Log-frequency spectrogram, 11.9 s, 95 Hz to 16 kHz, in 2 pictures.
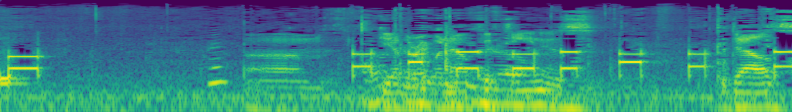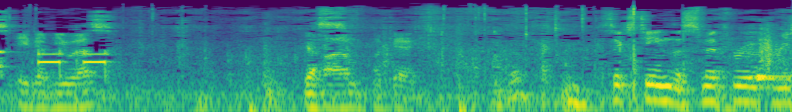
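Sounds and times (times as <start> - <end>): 
telephone keypad dialing tone: 0.0 - 0.4, 2.7 - 6.8
speech: 1.6 - 4.6, 5.2 - 6.9, 8.2 - 11.8.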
